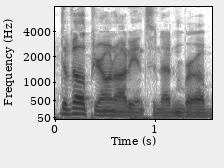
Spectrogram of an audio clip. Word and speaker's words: Edinburgh: How do you say it? – Edinburgh. – Edinburgh. – Yeah, there we go.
